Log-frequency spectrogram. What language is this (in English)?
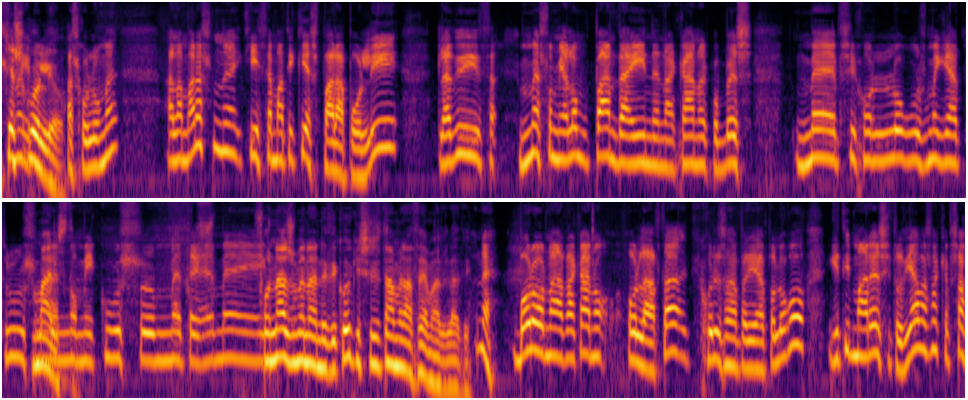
Greek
